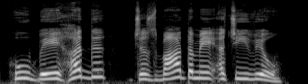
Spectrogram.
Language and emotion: Sindhi, neutral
